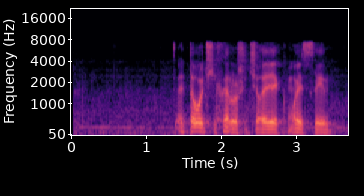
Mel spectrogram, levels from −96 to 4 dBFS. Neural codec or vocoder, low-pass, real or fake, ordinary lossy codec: codec, 24 kHz, 3 kbps, HILCodec; 7.2 kHz; fake; none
